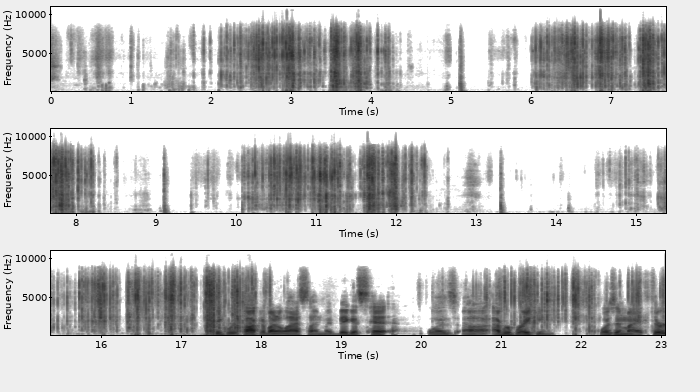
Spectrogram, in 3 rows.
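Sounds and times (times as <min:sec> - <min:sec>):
trading card packs rustling: 0:00.1 - 0:08.4, 0:09.5 - 0:12.6, 0:14.5 - 0:18.3, 0:20.0 - 0:23.0.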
